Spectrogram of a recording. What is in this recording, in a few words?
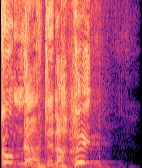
MALE RAV, MALE NOISE, Heart of Africa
